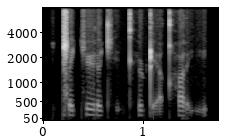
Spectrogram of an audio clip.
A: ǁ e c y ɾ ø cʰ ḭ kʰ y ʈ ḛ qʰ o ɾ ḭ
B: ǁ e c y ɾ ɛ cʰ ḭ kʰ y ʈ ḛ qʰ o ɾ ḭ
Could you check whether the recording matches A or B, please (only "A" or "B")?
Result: A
